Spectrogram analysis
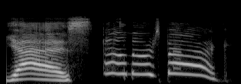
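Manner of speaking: high, drawn-out fan squeal; giddy cheer. Acted. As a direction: celebrate with a stretched, high-pitched cheer. Cheering a favorite character's return.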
